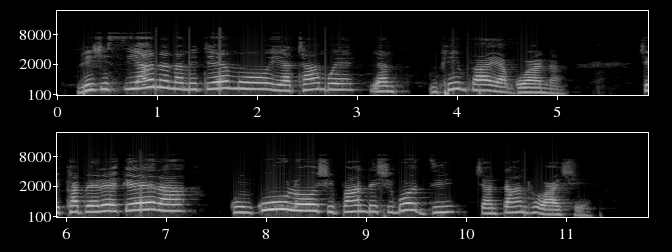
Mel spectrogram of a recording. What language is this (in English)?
Nyungwe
